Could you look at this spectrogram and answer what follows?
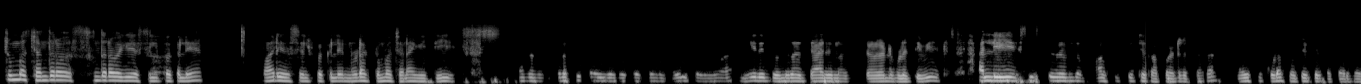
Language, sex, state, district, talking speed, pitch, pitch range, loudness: Kannada, male, Karnataka, Bijapur, 100 wpm, 155 Hz, 145-165 Hz, -26 LUFS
